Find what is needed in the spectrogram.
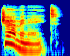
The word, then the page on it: germinate: British English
